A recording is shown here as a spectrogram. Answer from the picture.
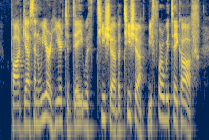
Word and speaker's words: Tisha: it was all great my name is pronounced tisha uh but i you know you can call me just about anything and i'll answer to it tisha is that better yeah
